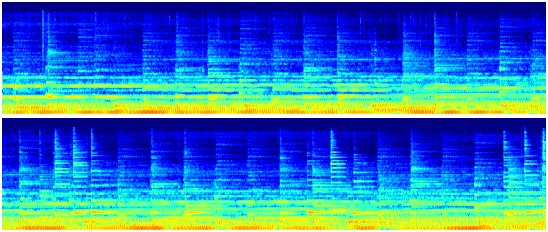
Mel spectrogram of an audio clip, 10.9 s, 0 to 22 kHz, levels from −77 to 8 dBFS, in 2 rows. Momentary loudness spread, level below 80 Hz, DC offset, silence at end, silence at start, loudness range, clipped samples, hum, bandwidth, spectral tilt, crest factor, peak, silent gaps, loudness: 2 LU; -20 dBFS; under 0.1%; 0 s; 0 s; 1 LU; under 0.1%; none; 14 kHz; -7 dB/octave; 12 dB; -4 dBFS; none; -19 LUFS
